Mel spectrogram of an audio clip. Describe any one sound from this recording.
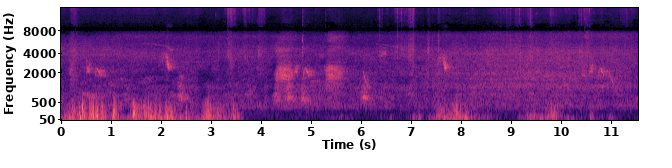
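Plant stems rustle softly under a hand.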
